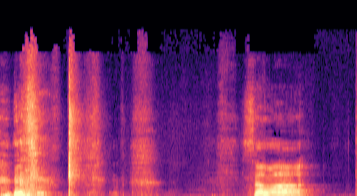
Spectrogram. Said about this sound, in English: that is Noah slapping me in the face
